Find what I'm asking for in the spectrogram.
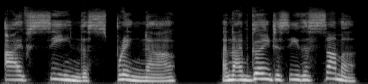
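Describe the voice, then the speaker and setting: A woman voicing a frail, imperious, excitable young upper-class boy in an audiobook, well-spoken and emphatic. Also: medium pitch, a little slow, no room sound, clean studio sound, voice pushed up, natural voice. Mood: eager, determined. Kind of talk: audiobook character acting.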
